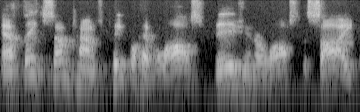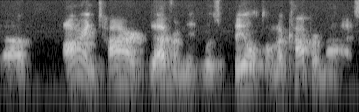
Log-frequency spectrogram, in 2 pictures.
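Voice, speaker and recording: A man talks in a Southern US accent with lively intonation. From Tupelo, Mississippi. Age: 40s. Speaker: state senator. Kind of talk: interview.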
